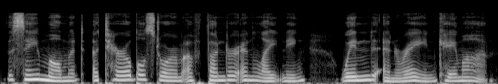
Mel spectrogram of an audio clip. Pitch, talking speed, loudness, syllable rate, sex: 175 Hz, 180 wpm, -17 LUFS, 4.5 syllables/s, female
